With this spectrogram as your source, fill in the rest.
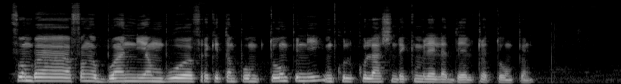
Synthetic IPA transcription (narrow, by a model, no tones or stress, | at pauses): fambafaŋabuanːiambuəfiraket̪ampomit̪ompinimikulukulasiɳɖ͡ʐekimilelad̪eluʈ͡ʂat̪ompini̥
